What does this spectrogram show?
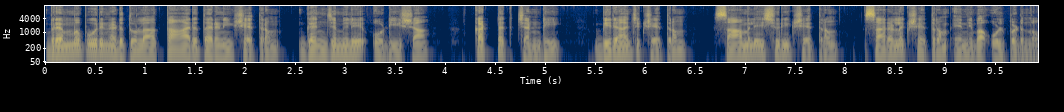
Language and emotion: Malayalam, neutral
